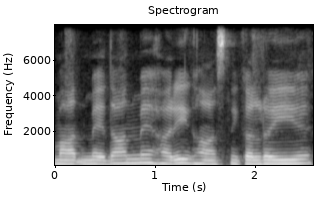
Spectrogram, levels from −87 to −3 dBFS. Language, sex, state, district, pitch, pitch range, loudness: Hindi, female, Bihar, Purnia, 200 Hz, 195-210 Hz, -16 LUFS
